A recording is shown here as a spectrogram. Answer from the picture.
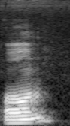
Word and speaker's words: Om: But if we say Om in the right way, which is not well, here a lot of tension is there, when we say and then coming by closing the mouth, then that is the correct way to say Om.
